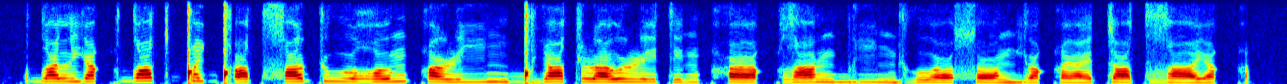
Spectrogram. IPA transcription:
dˤ u l j e q dˤ u tˤ ŋ͡ǃ i ǃʼ æ tˤ sˤ e ʈ uː ʁ o ŋ q ɒ ɭ iː ŋ ɡ͡ǃ iː tˤ ɭ o ɭ e t e ŋ qʰ oː q zˤ æ ŋ b iː ŋ ɖʱ oː sˤ o ŋ j u q j æ t u tˤ zˤ e q

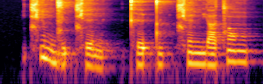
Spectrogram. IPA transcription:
t͡ɕʰ i˥˧ m d͡z i˨ ʔ t͡ɕʰ e˨˩ n | kʰ e˨ ʔ t̪ i˨ k̚ t͡ɕʰ ẽ˧ ŋ j a˧ t͡s ɔ̃˦ ŋ

